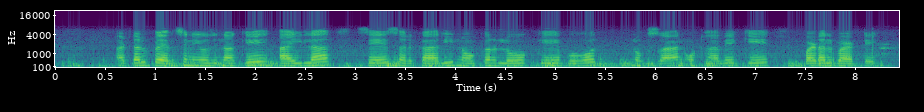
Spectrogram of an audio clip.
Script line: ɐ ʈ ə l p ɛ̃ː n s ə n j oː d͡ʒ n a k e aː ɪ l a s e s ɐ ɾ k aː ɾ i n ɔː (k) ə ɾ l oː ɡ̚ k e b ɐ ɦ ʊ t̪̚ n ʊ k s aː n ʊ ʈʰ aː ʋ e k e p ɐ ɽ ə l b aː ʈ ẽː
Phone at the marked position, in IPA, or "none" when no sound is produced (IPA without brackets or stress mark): k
